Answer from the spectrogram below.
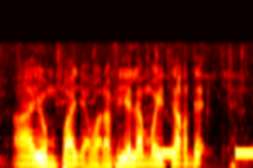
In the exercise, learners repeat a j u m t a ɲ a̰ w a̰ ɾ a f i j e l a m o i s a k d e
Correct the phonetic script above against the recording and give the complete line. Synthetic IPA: a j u m p a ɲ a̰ w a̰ ɾ a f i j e l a m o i t a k d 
